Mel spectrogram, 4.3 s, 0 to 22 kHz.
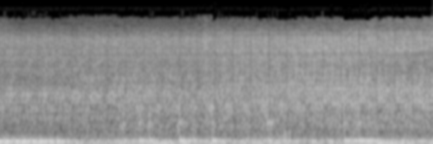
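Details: Ford 6.0 diesel after a crank/no-start fixed by an oil change, once oil pressure built: even, low diesel rumble with steady beat and no misses; running normally at idle.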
